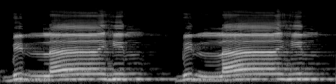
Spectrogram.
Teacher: আল্লাহ শব্দের শুরুতে জের আসলে আল্লাহর লামকে বারিক অর্থাৎ করে পড়তে হয়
